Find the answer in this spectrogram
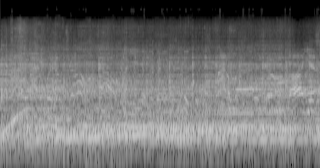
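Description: Several motorcycle-engined dwarf race cars running in a pack around a dirt speedway oval, a steady engine drone with pitch rising and falling as they accelerate and back off. Voices carry over the engines.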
